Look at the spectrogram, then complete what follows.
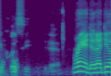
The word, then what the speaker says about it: Kwesi: you're sweating in your chair, we just say quy. Yeah. Ran, did I do okay with the pronunciation? Yeah. No, you're great. I just hate to hear people say qui.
